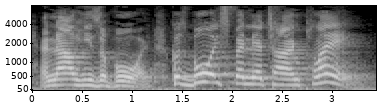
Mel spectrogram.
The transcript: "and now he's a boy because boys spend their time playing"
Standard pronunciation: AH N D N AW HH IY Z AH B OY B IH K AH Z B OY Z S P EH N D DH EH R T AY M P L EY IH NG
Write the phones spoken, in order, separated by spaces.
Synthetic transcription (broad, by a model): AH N N AW HH IY Z AH B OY IH K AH Z B OY Z S P EH N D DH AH R T AY M P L EY IH NG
